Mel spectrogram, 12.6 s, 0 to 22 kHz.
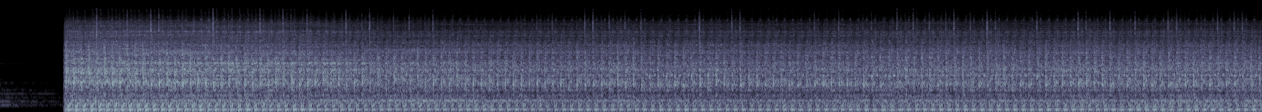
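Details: Honda CBR125R single-cylinder idle with sharp, high "click-click" ticking on every firing pulse, first heard while riding; spark arcing from a badly rusted plug lead, rust cleaned as a stopgap, lead replacement suggested.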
